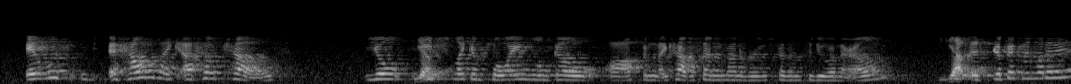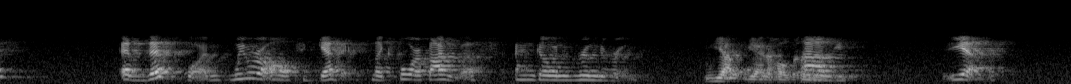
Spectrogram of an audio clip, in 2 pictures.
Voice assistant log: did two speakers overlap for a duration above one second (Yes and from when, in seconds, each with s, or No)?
No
